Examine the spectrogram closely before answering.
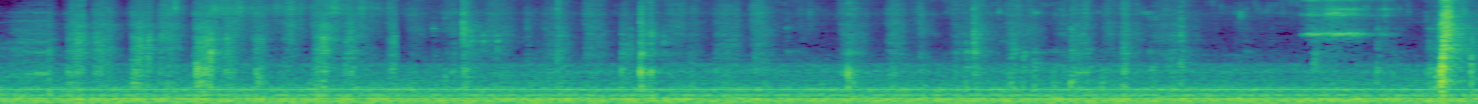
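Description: A pepper mill grinds with a rapid crackling.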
